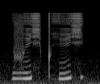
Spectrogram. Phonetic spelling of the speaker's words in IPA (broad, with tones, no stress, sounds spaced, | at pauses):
v i˨˥ ç pʰ i˨˥ ç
